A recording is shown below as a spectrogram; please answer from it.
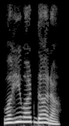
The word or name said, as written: ವಹಿವಾಟುದಾರ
